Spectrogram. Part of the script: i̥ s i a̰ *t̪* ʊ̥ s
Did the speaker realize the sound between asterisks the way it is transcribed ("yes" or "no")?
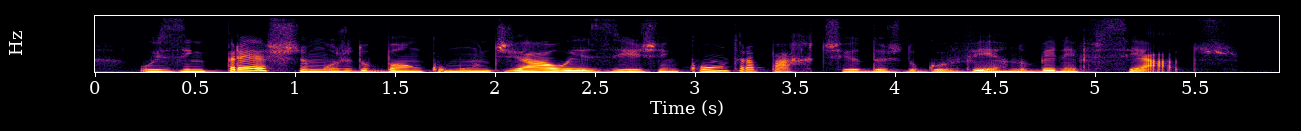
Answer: no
